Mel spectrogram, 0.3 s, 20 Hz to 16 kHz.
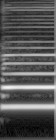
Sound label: Oboe f; Roland L-CDX-03 Disk 1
